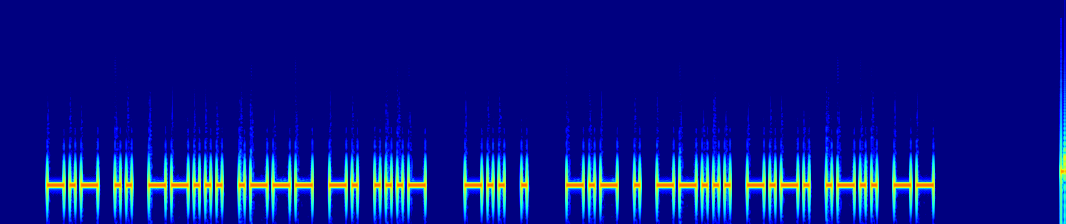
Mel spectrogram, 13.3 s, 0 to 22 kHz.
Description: Morse code, heard as a keyed tone, about 17 wpm, 700 Hz. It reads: KI7JNV DE KE7CLM
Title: USA Callsign DE Callsign - 6 Characters - 17wpm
